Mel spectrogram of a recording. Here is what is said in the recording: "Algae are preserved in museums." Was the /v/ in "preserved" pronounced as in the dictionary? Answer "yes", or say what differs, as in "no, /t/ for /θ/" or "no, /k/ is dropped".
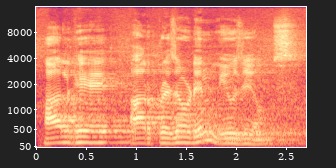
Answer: no, /v/ is dropped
